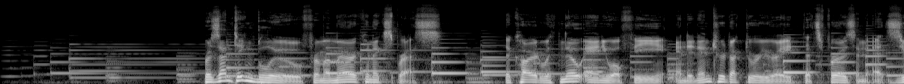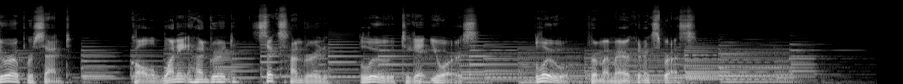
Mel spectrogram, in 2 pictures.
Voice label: voice over; American Express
